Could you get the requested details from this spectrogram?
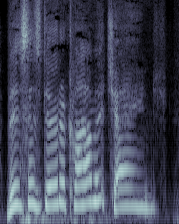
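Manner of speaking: mock the alarmists in a high, slow sneer; mocking quote. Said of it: "they can all say this".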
